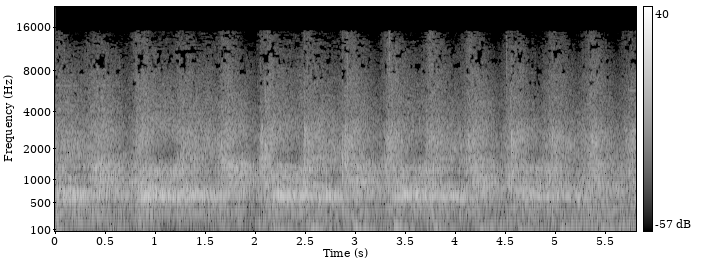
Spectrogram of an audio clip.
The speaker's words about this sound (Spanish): Pero se lo ha ganado ahí ese grito, ese aplauso de todo este público.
